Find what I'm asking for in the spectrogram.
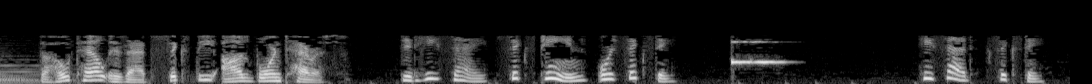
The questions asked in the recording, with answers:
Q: Did he say 16 or 60?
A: He said 60.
